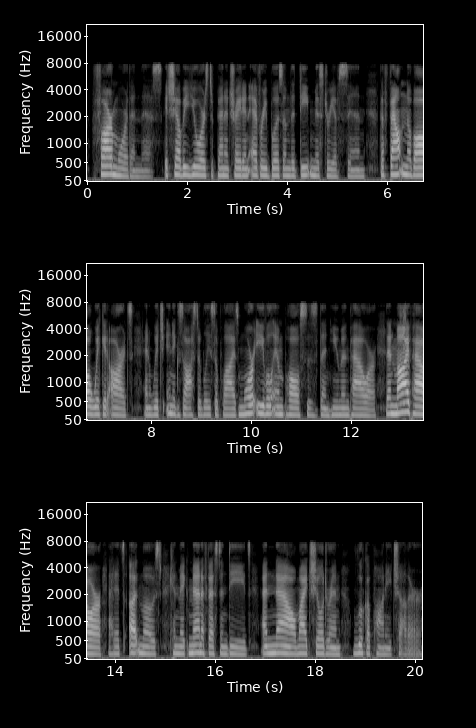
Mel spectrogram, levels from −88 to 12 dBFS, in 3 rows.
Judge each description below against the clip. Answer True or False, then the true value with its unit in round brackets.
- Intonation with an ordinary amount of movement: False (2.2 semitones)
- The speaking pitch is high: False (180 Hz)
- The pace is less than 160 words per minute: True (150 wpm)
